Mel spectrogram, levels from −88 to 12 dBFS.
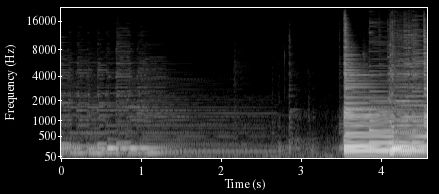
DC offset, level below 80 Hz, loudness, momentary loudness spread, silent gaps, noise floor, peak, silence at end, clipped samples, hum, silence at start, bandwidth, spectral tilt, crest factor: under 0.1%; -48 dBFS; -14 LUFS; 22 LU; none; -52 dBFS; 0 dBFS; 0 s; under 0.1%; none; 0 s; 15 kHz; -7.5 dB/octave; 16 dB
